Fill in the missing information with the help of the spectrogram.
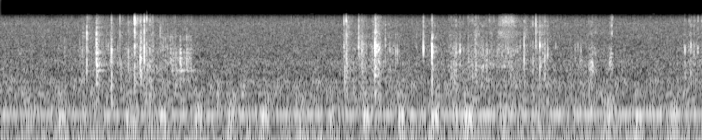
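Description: A cat crunching Cheez-It crackers: sharp crackly clicks in short clusters about a second in and again from about three and a half to five and a half seconds in, over a low steady hum.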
